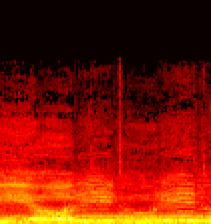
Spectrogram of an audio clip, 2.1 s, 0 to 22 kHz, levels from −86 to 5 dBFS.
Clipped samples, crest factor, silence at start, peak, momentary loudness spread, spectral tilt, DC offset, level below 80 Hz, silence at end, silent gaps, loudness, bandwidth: under 0.1%; 14 dB; 0 s; 0 dBFS; 5 LU; -6 dB/octave; under 0.1%; -48 dBFS; 0 s; none; -16 LUFS; 12.5 kHz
